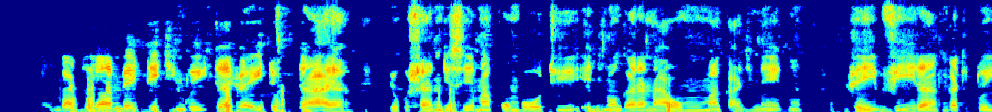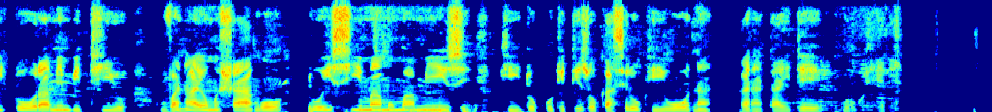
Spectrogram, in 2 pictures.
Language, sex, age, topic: Ndau, female, 36-49, health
